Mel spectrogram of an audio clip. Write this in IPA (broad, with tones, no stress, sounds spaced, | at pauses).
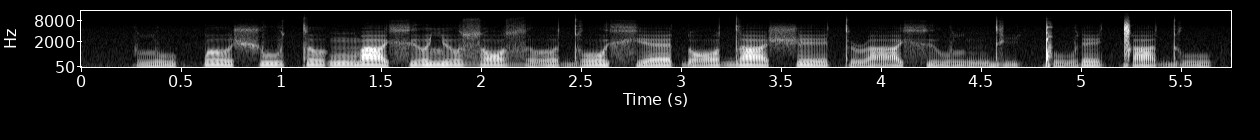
l u˩˧˩ k͡p ɤ˥˧ ʃ u˥ t ɤ˥ ŋ͡m a˥˧ xʲ ɤ˥ lʲ o˥ z ɔ˥˧ z ɤ˩˧˩ d o˧˥˧ xʲ ɛ˧˥ ɗ ɔ˧˥ d a˥˧ ʃ e˥˧ t ɹ a˧˥ xʲ u˥˧ l n d i˧˥ ǃ u˧˥ ɾ e˥ ǀ a˥˧ d u˧˥˧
